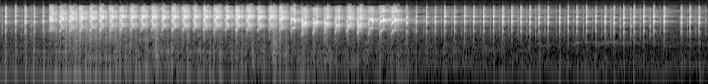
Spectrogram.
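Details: Long continuous ngekek of a lovebird: a dense, loud, buzzy, rattling chatter for several seconds, then easing into a steady series of evenly spaced high chips that slow slightly toward the end.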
